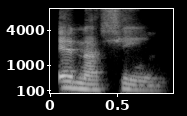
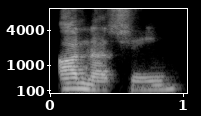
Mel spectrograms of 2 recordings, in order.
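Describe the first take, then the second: First: The first vowel is short and light. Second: The first vowel is full and strong. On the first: The speaker calls it right. "you're probably hitting this one too strongly because it's like" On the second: The speaker calls it wrong. "It's not anashim"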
